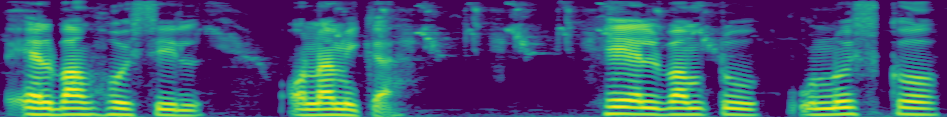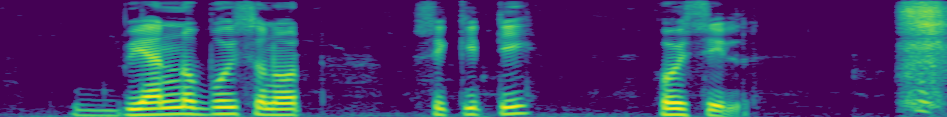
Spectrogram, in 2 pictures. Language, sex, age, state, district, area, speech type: Assamese, male, 18-30, Assam, Sivasagar, rural, spontaneous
